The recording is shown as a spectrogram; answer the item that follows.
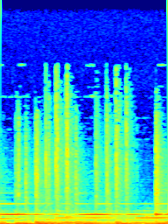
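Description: Background music: held synth-like tones changing pitch every so often, over frequent light percussion and a steady low bass.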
